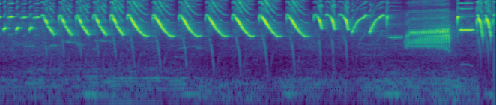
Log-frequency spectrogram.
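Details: Canary giving long 'gacor' song: steady series of high falling whistled notes about three a second, followed by a brief harsh buzzy phrase and short whistles.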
